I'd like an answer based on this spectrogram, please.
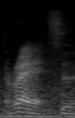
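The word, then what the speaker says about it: Jan Rots: me with his pronunciation Yan rots is that how you pronounce his name the pronunciation should be rats with the yeah and R A like apple R rats R and so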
